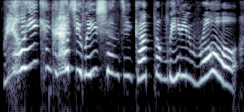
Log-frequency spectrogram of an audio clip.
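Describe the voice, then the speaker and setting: A woman's voice: very high-pitched, animated, measured pace, fairly bright tone, pitched above the performer's own voice, heavily acted. Woman voicing a sweet, sincere schoolgirl. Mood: delighted.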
